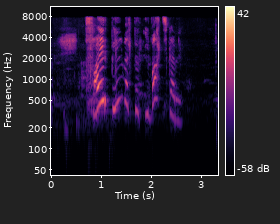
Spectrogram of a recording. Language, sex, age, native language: Icelandic, female, 50-59, Icelandic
